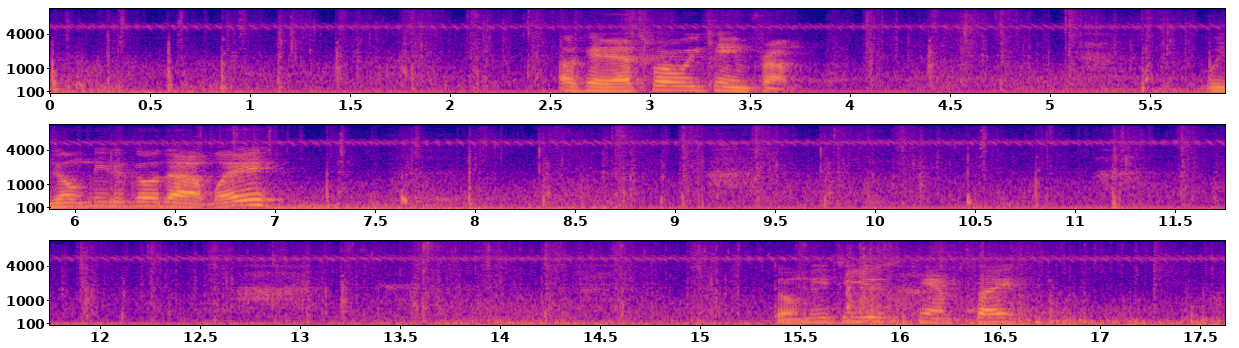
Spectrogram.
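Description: Footsteps crunch steadily on rough forest ground.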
